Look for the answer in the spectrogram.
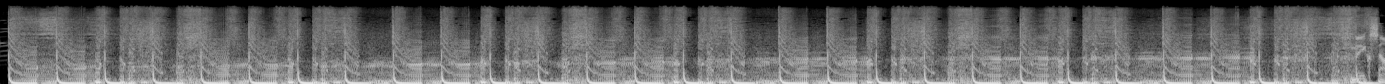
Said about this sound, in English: Okay, now we need some fat distortion. more distortion. I said more distortion. Time for another fat ass drop.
